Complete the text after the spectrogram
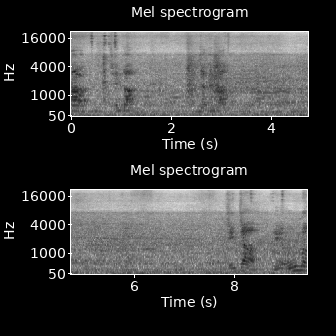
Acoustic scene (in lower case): restaurant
